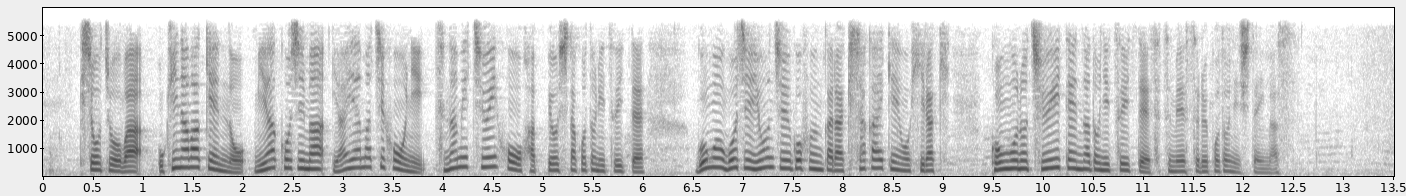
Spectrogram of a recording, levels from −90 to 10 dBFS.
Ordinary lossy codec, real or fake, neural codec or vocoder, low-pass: none; real; none; 5.4 kHz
